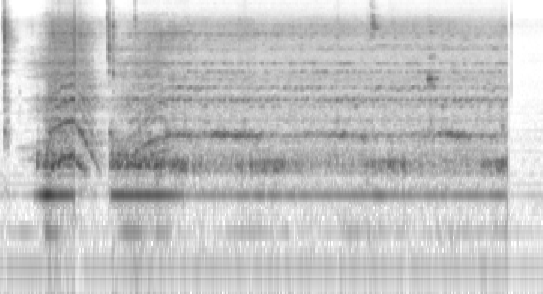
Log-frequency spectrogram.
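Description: An electric stand mixer on its lowest speed blending butterscotch pound cake batter after the final flour goes in, a loud steady motor whir with a brief stop and restart near the start before cutting off at the end.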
